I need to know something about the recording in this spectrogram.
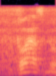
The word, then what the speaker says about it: Glasgow: the town in Glasgow in Scotland and it's pronounced Glasgow am I losing my I got mind now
